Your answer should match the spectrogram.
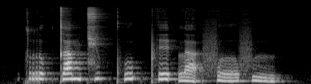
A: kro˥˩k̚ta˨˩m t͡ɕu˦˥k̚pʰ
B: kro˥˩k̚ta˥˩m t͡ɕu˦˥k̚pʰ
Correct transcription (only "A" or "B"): B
